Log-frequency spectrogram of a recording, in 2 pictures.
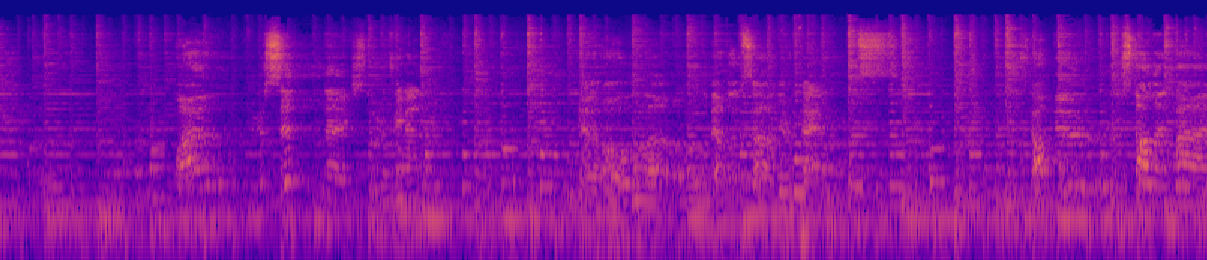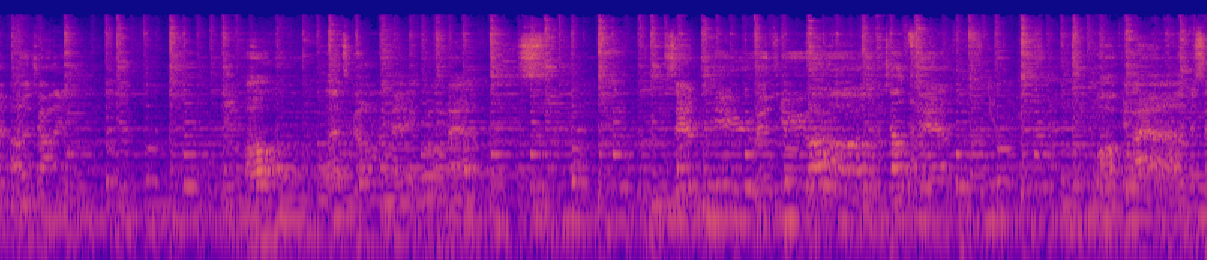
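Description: Live acoustic song: a strummed steel-string acoustic guitar and a mandolin playing together, with a man's voice singing at times.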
